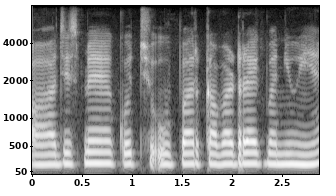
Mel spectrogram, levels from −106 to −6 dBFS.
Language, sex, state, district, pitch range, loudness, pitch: Hindi, female, Punjab, Fazilka, 185-195 Hz, -14 LUFS, 185 Hz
